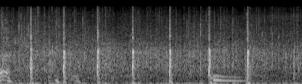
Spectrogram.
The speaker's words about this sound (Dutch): Hij heeft een nieuwe baan. Applaus. Hij heeft een nieuwe baan.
